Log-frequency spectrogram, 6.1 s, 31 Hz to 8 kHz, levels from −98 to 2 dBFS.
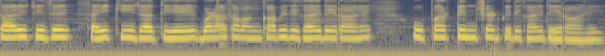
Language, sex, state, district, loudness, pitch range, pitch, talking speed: Hindi, male, Bihar, Kaimur, -16 LUFS, 190-210 Hz, 200 Hz, 225 wpm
